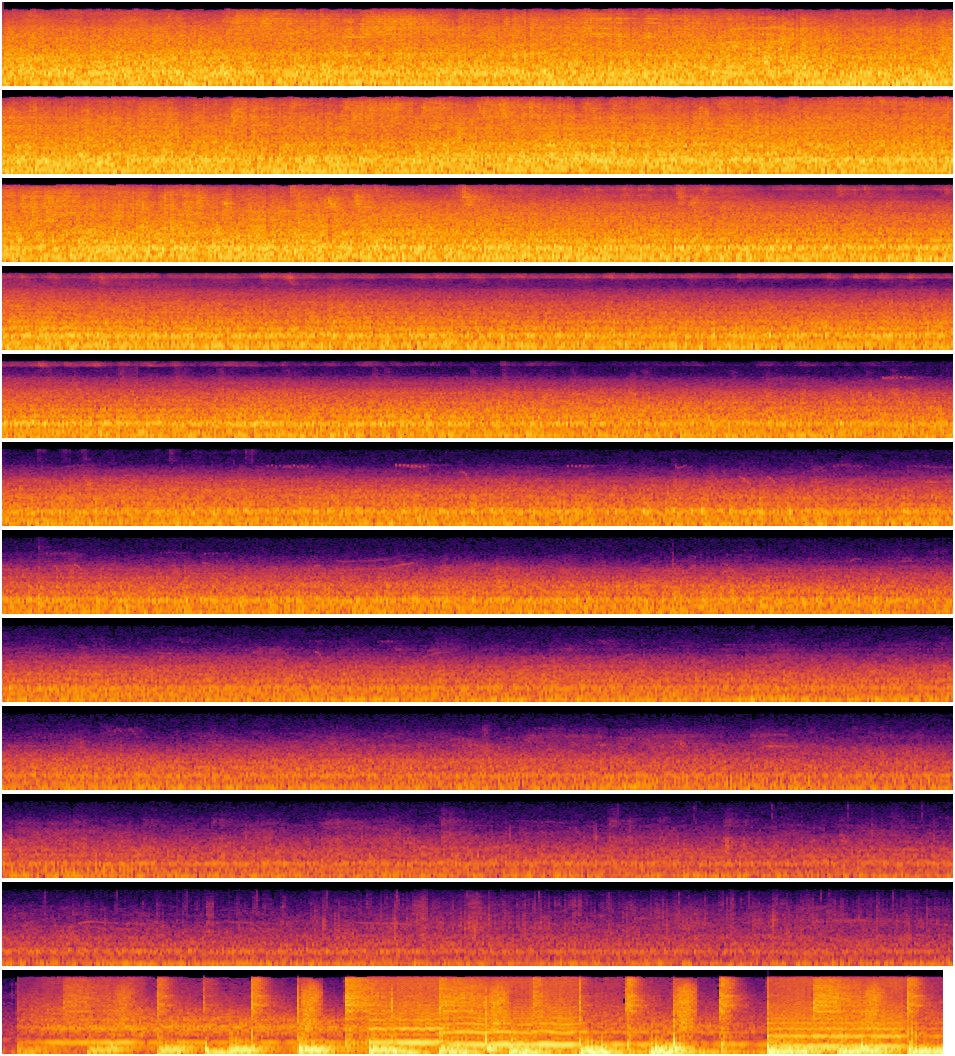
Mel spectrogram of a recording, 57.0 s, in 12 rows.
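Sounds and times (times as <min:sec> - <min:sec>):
freight train cars rolling: 0:00.0 - 0:28.0.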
